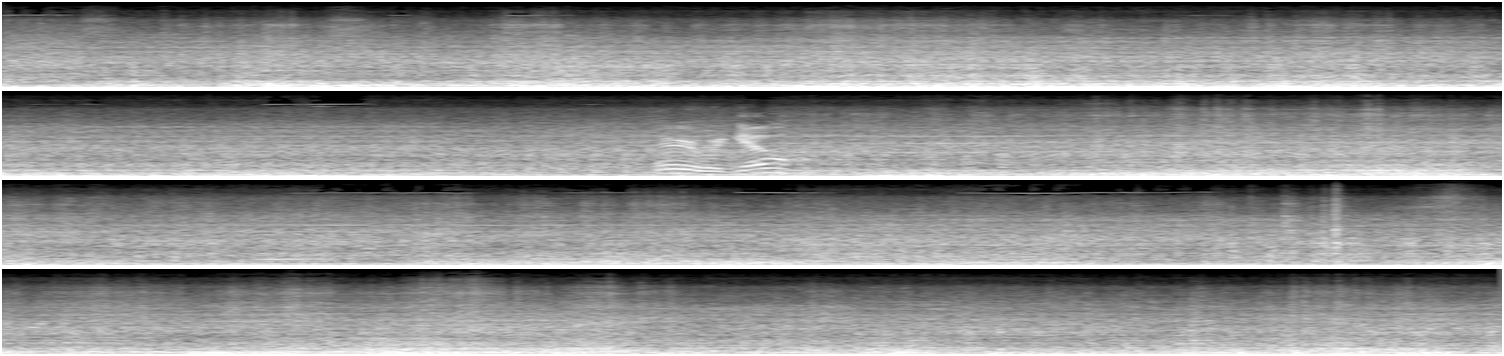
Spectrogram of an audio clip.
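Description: A truck's diesel engine rumbles loudly and steadily from inside the cab.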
